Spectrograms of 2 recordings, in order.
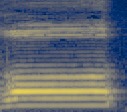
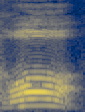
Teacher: اب دیکھیں ہم نے غین کا مخرج پڑھا تھا کہ غین حروف مستعلیہ میں سے ہے، موٹے حروف میں سے ہے، اور غین کو ادا کرتے وقت اس کا مخرج کیا ہے؟ ادنا حلق، یعنی گلے کا وہ حصہ جو ٹاپ آف دا تھروٹ کہلاتا ہے، وہاں سے غین ادا ہوگا، لیکن اس کو ادا کرتے وقت ہم موٹا کریں گے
